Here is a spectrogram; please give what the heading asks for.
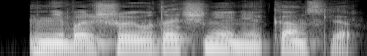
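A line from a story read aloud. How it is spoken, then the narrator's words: Plain. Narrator (Russian): сказал Сварог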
